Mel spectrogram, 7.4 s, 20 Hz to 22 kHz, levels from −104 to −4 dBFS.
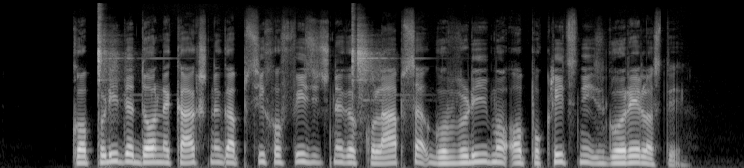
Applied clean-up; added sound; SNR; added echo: neural mask model RNNoise.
